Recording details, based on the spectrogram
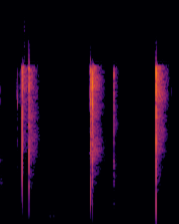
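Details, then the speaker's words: Black Forest cuckoo clock movement under restoration, chain already replaced: sharp, dry clicks, about five in two seconds, as the wheel turns; irregular catch in the train, suspected sprocket, cause not confirmed. "It's turning now. Look at that. You can hear the clicks."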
